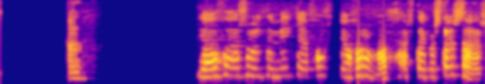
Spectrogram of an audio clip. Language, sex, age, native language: Icelandic, female, 30-39, Icelandic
